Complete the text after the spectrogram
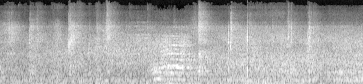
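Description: Hockey sticks clack sharply against a ball and the floor.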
